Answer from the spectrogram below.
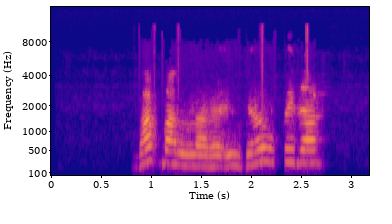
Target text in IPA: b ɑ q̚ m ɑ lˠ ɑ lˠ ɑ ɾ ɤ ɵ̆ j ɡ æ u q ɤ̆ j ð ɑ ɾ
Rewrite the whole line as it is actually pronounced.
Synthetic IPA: b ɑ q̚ b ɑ lˠ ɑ lˠ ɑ ɾ ɤ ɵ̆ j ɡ æ u q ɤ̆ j ð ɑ ɾ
